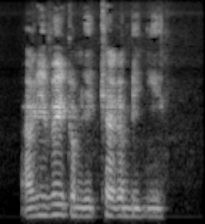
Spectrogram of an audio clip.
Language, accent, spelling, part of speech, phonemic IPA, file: French, Canada, arriver comme les carabiniers, verb, /a.ʁi.ve kɔm le ka.ʁa.bi.nje/, LL-Q150 (fra)-arriver comme les carabiniers.wav
- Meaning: to come a day after the fair, to close the stable door after the horse has bolted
